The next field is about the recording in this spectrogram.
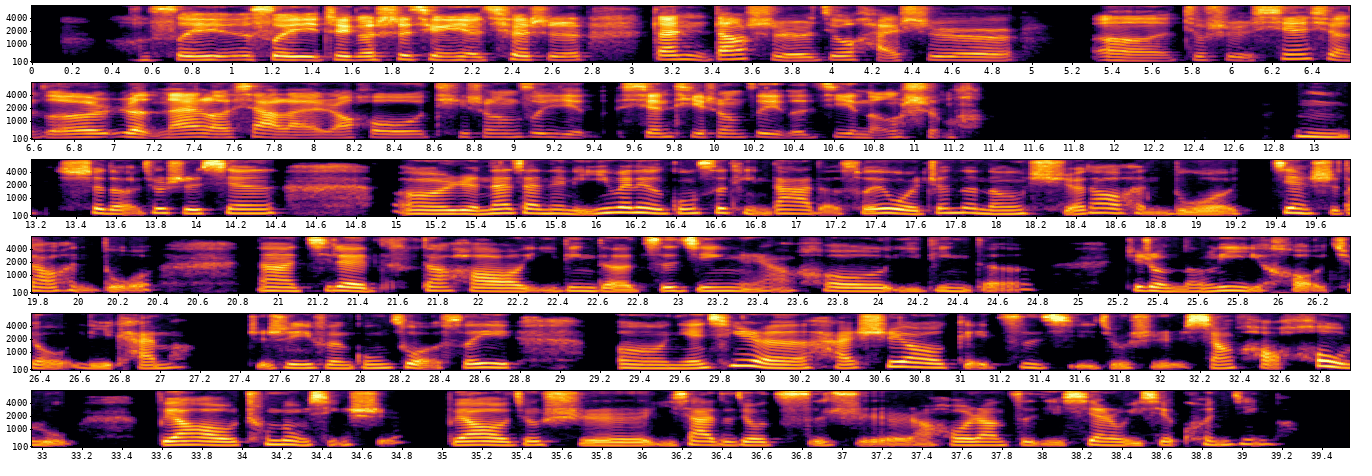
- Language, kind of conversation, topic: Chinese, podcast, 你会给刚踏入职场的人什么建议？
- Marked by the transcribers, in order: laughing while speaking: "是吗？"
